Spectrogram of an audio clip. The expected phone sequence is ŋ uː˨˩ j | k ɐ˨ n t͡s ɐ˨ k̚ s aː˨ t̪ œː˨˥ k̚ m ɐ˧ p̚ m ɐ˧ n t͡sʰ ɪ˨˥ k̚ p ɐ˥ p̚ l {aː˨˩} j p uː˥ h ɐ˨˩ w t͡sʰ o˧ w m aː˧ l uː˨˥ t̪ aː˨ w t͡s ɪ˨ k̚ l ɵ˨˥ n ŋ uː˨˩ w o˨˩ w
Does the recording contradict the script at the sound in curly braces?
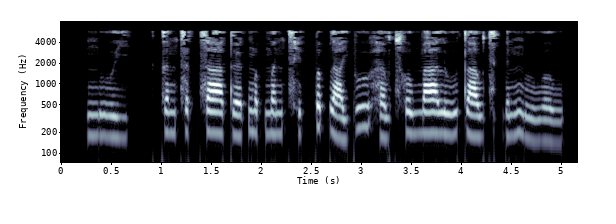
no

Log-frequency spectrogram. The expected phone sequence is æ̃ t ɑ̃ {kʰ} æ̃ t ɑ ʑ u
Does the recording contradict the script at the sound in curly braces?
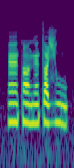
yes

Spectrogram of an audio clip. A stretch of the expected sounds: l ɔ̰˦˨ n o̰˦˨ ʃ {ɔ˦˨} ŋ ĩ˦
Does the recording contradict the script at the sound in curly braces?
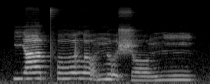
yes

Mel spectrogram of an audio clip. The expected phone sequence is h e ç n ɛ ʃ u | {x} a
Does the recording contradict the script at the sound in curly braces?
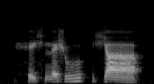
yes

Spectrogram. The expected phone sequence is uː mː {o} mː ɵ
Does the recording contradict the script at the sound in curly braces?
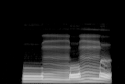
no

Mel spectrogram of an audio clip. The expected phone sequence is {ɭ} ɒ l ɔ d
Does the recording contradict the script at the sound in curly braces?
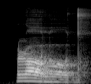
no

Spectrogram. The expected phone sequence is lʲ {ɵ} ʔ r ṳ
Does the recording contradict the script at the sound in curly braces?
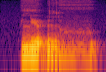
no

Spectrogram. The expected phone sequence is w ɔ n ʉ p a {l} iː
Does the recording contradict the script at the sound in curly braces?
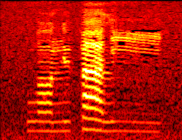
no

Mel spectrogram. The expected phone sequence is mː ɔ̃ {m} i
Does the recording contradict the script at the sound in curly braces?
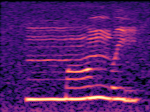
yes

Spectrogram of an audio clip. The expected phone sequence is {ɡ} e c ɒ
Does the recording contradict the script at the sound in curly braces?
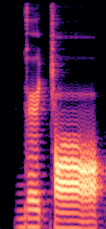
no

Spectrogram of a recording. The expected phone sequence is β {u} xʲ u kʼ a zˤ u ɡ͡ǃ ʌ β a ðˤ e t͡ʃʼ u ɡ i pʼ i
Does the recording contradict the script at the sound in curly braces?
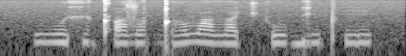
no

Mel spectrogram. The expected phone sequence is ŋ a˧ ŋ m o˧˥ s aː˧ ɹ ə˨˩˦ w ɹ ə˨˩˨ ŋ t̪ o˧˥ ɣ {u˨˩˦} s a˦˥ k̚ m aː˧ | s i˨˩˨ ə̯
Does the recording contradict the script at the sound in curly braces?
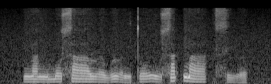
no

